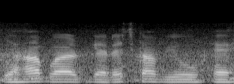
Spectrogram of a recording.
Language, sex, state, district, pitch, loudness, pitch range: Hindi, male, Gujarat, Gandhinagar, 115 Hz, -17 LUFS, 115-120 Hz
